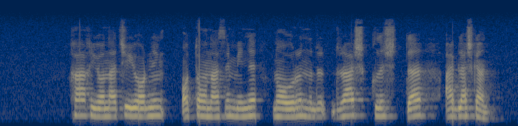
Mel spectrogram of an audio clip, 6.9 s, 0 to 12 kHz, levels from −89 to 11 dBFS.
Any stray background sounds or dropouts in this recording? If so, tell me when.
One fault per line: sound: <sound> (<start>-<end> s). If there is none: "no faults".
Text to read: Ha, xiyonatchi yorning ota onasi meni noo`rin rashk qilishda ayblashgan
no faults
